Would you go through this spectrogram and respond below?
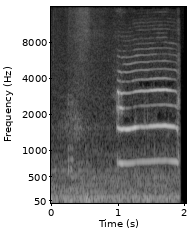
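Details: House cat giving one steady, even-pitched meow lasting about a second, sharp and strongly tonal, after a quiet stretch of faint room noise, ending abruptly.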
